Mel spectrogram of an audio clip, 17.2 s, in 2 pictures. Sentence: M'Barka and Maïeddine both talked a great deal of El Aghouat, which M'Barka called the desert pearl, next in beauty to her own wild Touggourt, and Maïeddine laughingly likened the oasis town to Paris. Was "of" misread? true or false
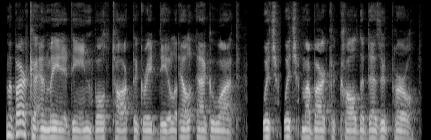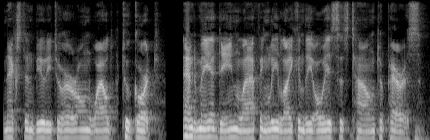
true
